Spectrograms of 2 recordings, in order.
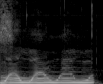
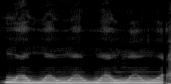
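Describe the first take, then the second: First: High wavering alien wow. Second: High, loud wavering alien warble. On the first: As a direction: warble like a cartoon alien. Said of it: "That's my alien noise". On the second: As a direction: belt the alien noise out. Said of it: "let me segue into it". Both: Pretend.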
